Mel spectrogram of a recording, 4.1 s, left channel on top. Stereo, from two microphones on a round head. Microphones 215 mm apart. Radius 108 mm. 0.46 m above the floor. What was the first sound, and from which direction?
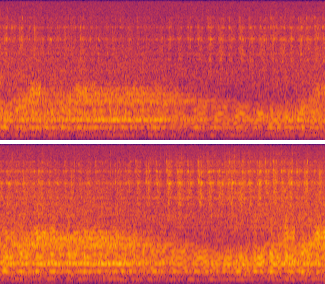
Only background noise.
